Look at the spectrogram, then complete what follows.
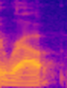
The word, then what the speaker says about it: route: You can say route or you can say route. People in America say both.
